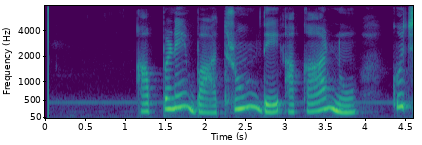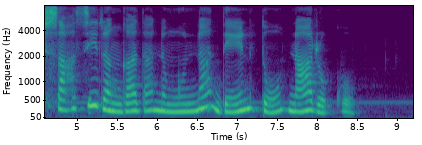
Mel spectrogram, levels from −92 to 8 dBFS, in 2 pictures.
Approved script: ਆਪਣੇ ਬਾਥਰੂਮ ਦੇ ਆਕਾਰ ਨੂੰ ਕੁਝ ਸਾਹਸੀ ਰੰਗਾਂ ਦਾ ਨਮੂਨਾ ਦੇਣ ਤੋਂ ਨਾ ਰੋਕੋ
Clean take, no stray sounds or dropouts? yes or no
yes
